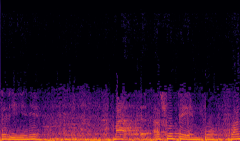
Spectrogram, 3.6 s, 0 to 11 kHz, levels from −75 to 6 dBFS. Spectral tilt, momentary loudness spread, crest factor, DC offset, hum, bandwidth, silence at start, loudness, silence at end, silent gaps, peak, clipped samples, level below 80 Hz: -9.5 dB/octave; 4 LU; 12 dB; under 0.1%; none; 4.7 kHz; 0 s; -18 LUFS; 0 s; none; -4 dBFS; under 0.1%; -30 dBFS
